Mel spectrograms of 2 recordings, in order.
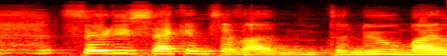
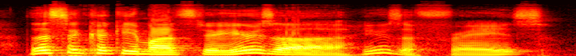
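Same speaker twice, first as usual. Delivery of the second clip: ordinary talk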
